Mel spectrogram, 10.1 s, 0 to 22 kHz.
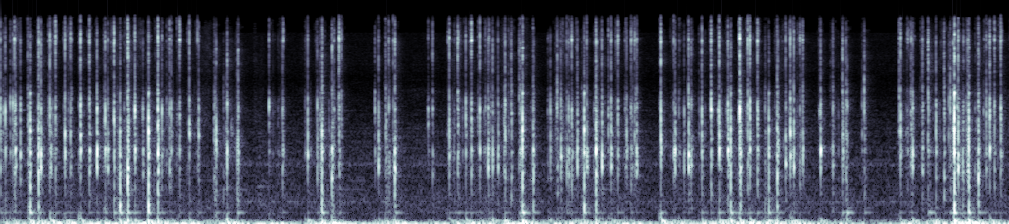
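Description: Fingertips of both hands type rapidly on a compact white 60% Kemove DK61 mechanical keyboard with Gateron Red switches, PBT doubleshot keycaps and a plastic case, resting on a desk mat. A dense, steady stream of short, crisp keystrokes is heard, each a bright clack over a low thud, dying away almost instantly. The typing runs in quick flurries with brief pauses throughout.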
